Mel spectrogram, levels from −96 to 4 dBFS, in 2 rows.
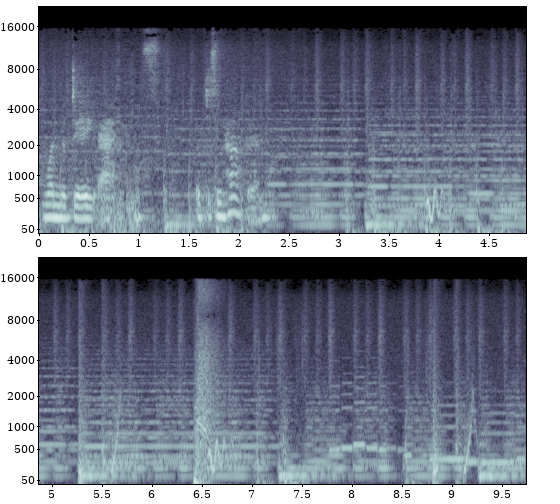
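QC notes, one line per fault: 0.72–1.01 s, lost LE Audio frames: a brief grainy flutter where about 135 ms of audio went missing in short bursts spread over roughly 285 ms, the longest gap only around 20 ms. That pattern fits losing a handful of 7.5 ms LC3 frames at a time. The decoder patched each hole by replaying the last spectrum with scrambled phase, so tonal parts smear into noise rather than dropping to silence.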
